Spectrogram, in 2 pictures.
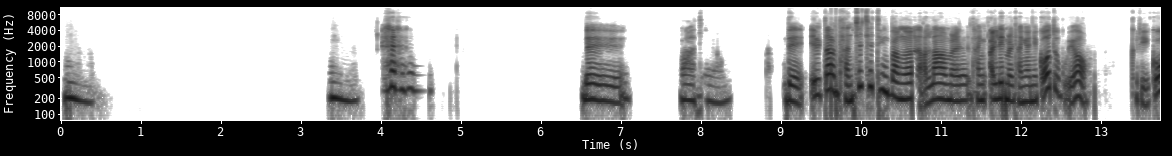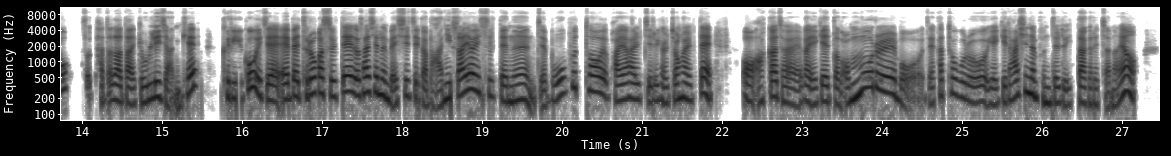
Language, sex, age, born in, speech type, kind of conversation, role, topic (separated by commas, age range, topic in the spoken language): Korean, female, 35-39, South Korea, conversation, podcast, guest, 스마트폰 알림이 집중력에 어떤 영향을 준다고 생각하시나요?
